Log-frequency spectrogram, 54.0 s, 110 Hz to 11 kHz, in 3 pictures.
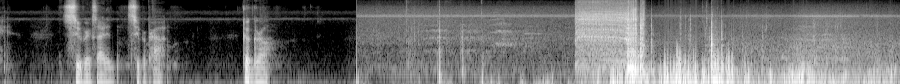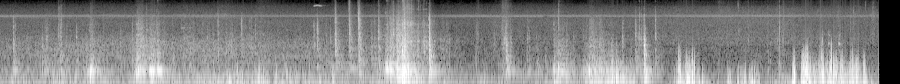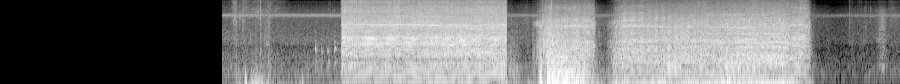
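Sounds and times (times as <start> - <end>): faint high whine: 0.0 - 13.6
chickens clucking and squawking: 42.3 - 42.8.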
